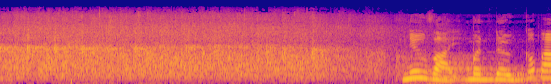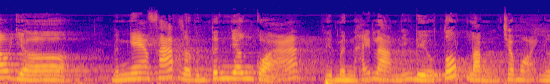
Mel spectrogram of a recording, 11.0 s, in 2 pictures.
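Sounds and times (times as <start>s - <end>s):
crowd round of applause: 0.0s - 4.1s
speech: 4.0s - 11.0s.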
